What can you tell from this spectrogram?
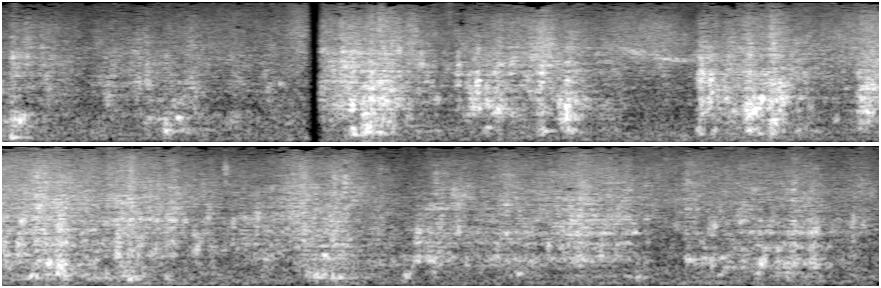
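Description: Shallow stream water splashing as a woven basket is swung through it and throws water out, in a string of irregular loud splashes that start about a second and a half in.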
